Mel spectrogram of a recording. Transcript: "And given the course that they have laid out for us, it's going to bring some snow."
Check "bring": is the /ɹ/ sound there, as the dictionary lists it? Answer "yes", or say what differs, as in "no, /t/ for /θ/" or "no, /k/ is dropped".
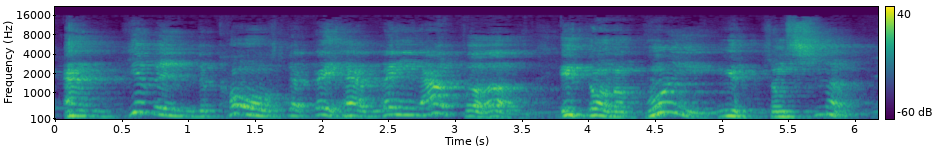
no, /ɹ/ is dropped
